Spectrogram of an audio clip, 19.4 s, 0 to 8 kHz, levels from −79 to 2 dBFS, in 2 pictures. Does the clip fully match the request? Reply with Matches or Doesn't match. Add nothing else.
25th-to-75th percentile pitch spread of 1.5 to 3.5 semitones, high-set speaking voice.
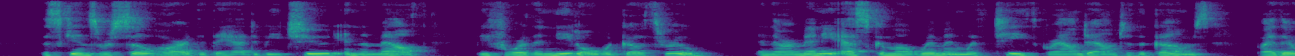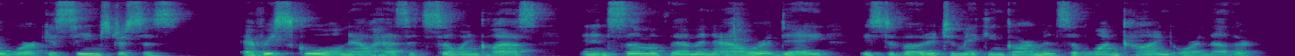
Doesn't match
